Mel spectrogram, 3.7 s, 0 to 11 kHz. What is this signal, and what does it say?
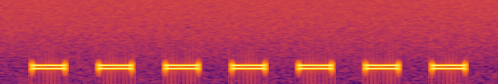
Telephone call progress tone (North American plan), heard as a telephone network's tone, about 480, 620 Hz, 0.25 s on and 0.25 s off. Congestion tone.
